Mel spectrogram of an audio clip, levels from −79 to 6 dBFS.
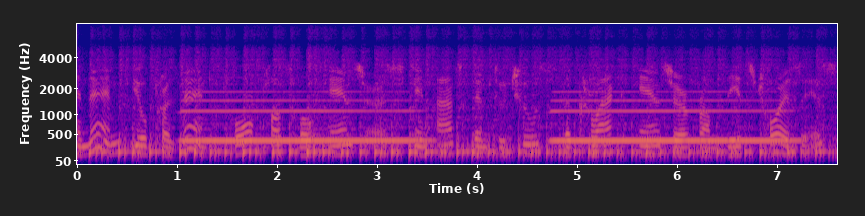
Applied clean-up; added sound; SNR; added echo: none; Wind instrument, woodwind instrument + Snare drum; -5 dB; none.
